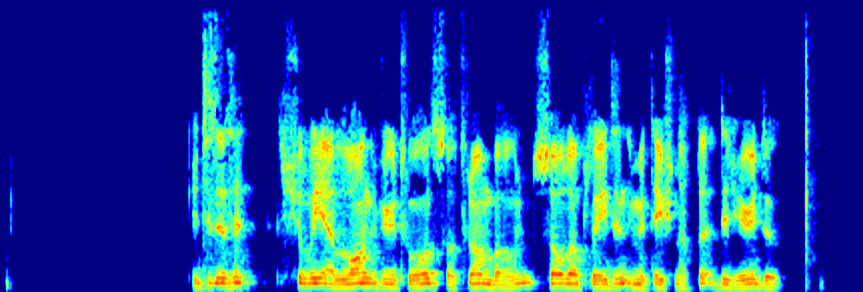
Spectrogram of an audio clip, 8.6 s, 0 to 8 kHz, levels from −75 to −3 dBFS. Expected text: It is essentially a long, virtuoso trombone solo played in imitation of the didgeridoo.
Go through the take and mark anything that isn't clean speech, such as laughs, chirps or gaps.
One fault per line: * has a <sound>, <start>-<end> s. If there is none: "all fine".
all fine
